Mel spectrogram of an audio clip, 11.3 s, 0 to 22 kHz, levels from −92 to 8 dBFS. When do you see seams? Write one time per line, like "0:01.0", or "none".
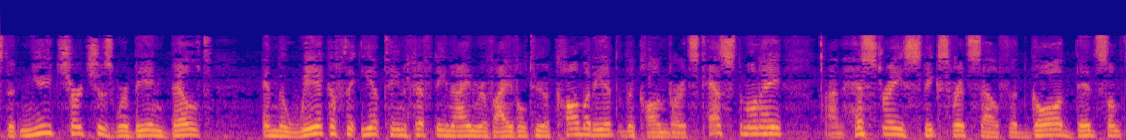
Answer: none

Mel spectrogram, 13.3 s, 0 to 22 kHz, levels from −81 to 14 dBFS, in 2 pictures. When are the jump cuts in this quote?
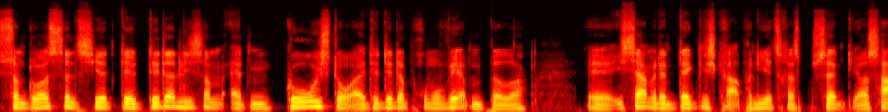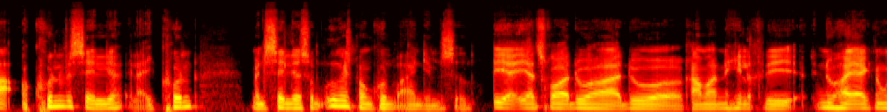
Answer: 0:02.1
0:10.3
0:12.3

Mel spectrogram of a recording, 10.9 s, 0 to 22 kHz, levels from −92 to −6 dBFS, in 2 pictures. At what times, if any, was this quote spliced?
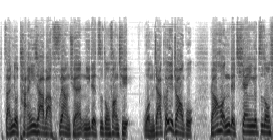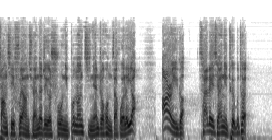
none

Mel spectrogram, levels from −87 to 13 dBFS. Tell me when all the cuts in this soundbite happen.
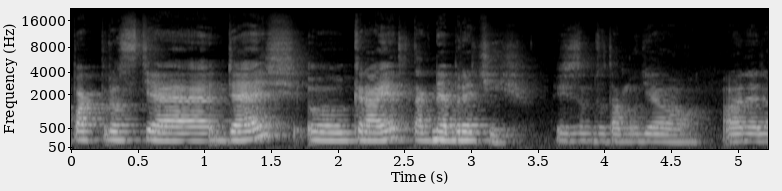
none

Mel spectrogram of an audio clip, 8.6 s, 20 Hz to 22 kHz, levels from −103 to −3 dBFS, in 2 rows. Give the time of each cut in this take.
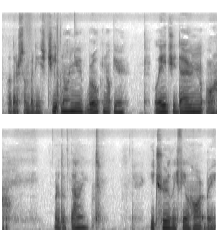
0:02.2
0:03.0

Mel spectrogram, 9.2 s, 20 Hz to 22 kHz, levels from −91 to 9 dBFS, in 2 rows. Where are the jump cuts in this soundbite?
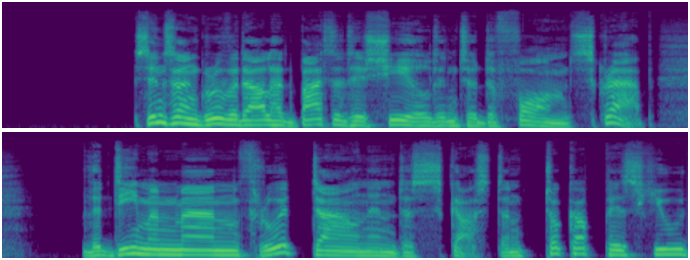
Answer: none

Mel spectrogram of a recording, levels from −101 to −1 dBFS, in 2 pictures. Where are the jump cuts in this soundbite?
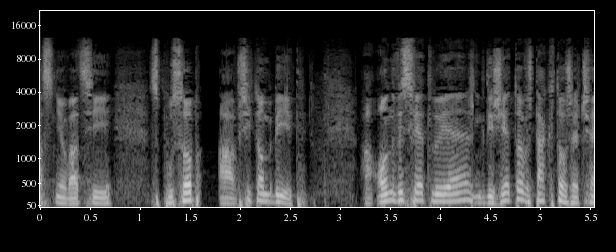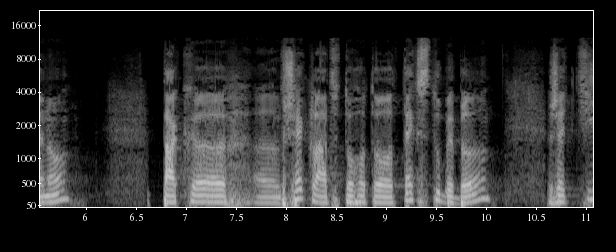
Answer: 0:01.6
0:02.0
0:02.3
0:04.3
0:04.9
0:07.9

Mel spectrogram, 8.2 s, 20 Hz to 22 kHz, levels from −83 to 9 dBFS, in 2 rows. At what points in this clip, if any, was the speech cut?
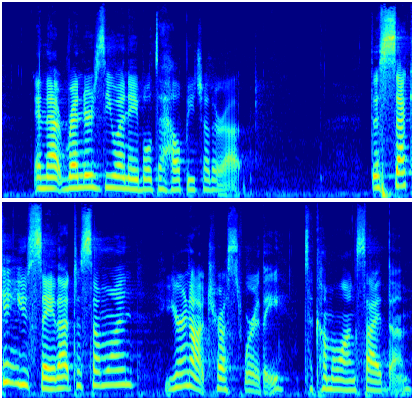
none

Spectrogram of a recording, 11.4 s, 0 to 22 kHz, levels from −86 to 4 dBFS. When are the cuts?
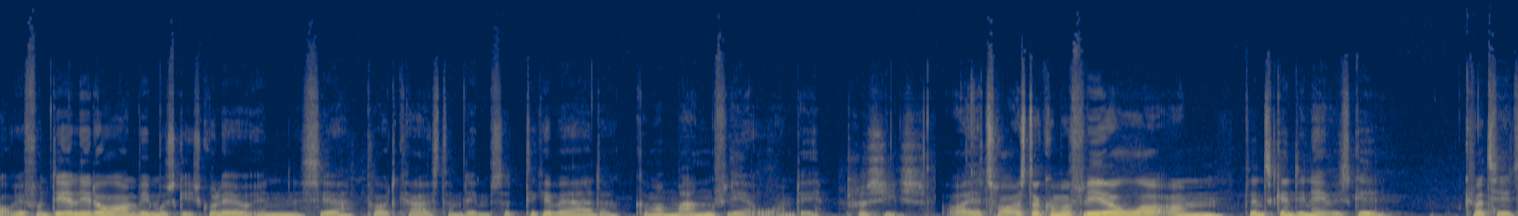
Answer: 0:07.0
0:09.2

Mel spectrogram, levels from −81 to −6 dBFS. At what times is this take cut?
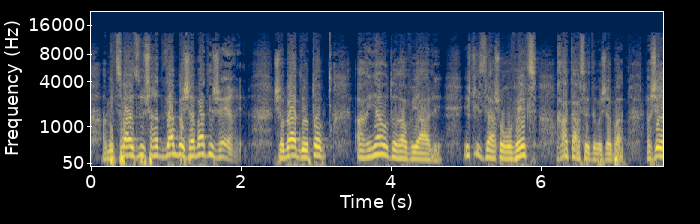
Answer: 0:05.4
0:06.2

